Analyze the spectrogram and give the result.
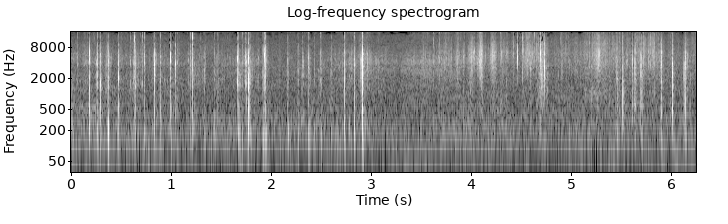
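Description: Fingertips and long nails brush and scratch the plastic sequins of a soft, hollow purple sequin fabric cosmetic bag. The result is a quiet, bright patter of crisp clicks and scratchy crackles, with sharp ticks standing out over a soft rustling hiss and almost no low end.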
